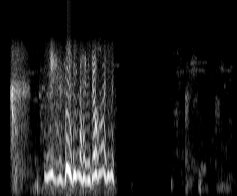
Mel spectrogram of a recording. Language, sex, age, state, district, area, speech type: Dogri, female, 18-30, Jammu and Kashmir, Samba, urban, conversation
